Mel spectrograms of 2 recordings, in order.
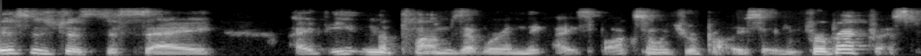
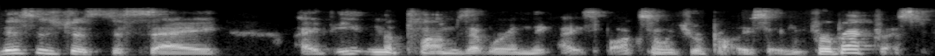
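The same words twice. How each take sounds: First: There is a short break partway through. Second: The same.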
